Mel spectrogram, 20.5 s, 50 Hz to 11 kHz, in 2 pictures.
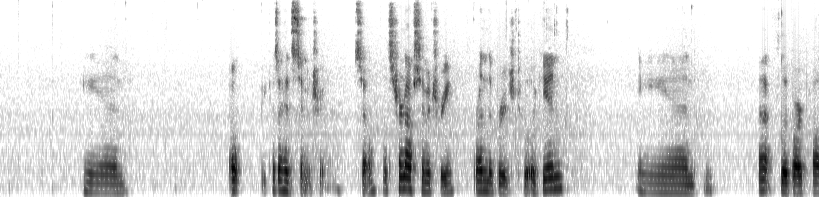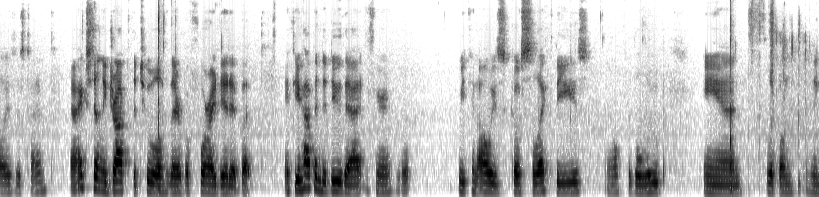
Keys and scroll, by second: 0.0 space, 7.2 alt+super+z, 12.5 alt+q, 12.8 space, 18.3 l, 19.6 f.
